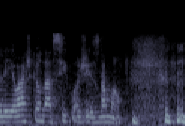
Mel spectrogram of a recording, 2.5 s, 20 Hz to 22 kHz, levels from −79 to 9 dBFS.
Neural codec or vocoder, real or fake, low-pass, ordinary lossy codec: vocoder, 44.1 kHz, 128 mel bands, Pupu-Vocoder; fake; 7.2 kHz; none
